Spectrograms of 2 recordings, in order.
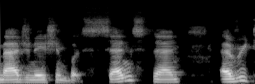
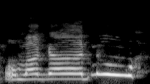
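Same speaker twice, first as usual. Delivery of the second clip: much higher, hammed-up shrieking panic that ends in a laugh; mock panic; 12 semitones higher than usual. Scared viewer yelling at the reflection in mock shrieking panic. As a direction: squeal in pretend terror. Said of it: "and you're like".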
